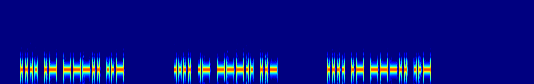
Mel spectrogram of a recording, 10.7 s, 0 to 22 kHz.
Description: Morse code, heard as a keyed tone, about 25 wpm, 700 Hz. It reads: HA8U HA8U HA8U
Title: DXCC-100 Call Signs - 4 Characters - Repeated 3x - 25wpm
